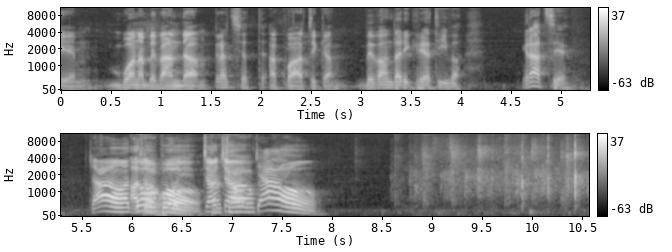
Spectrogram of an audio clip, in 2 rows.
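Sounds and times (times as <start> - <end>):
speech: 0.0 - 8.0
audience applause: 8.6 - 10.5.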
